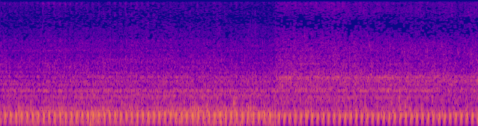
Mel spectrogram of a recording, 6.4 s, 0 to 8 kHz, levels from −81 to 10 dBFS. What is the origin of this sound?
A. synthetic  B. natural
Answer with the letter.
B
